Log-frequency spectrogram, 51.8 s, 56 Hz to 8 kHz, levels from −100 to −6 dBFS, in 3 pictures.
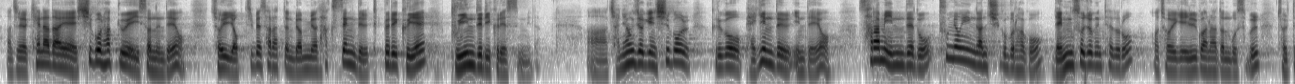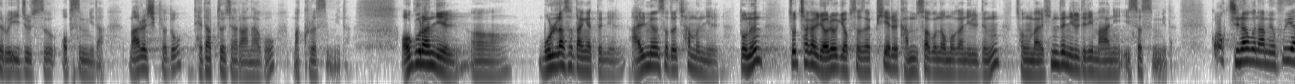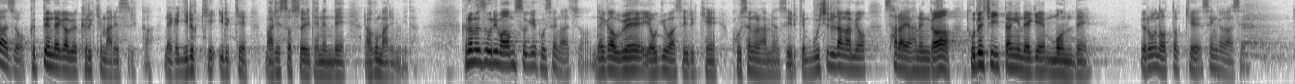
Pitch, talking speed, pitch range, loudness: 140 Hz, 330 characters per minute, 120-175 Hz, -20 LUFS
